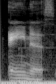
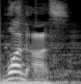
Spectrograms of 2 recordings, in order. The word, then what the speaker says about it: ONEUS: Just in case you were wondering, it's not anus, it's ONEUS.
